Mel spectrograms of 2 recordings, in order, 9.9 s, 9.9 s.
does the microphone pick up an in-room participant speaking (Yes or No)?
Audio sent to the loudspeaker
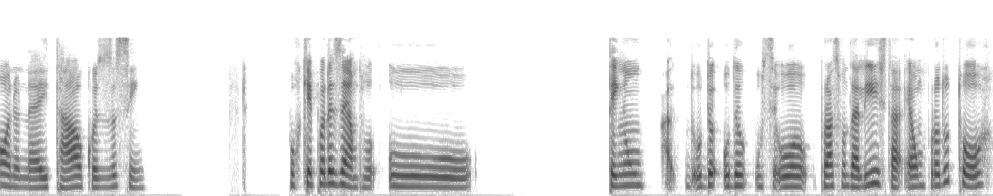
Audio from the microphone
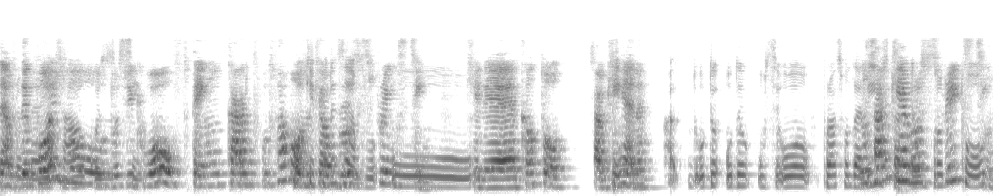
Yes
